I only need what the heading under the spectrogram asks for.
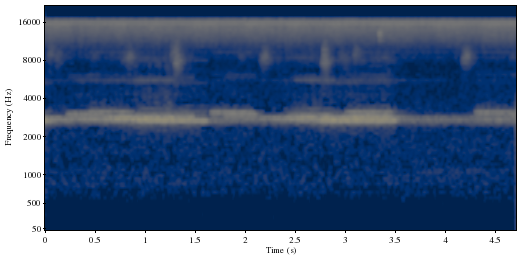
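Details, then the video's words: Warm summer night in Bulgaria with crickets in the grass: an unbroken thin high trill that gently rises and falls in loudness, joined by occasional faint higher chirps from more crickets. "Cricket Sounds - Crickets Chirping at Night"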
